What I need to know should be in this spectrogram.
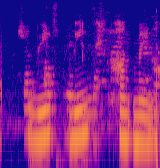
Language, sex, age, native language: Icelandic, male, 6, Polish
